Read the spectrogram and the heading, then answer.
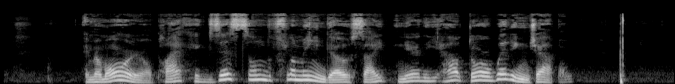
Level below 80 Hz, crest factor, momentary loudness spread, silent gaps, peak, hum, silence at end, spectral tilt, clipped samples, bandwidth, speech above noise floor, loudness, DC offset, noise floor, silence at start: -50 dBFS; 16 dB; 11 LU; none; 0 dBFS; none; 0.5 s; -4.5 dB/octave; under 0.1%; 11.5 kHz; 39 dB; -15 LUFS; under 0.1%; -55 dBFS; 0.8 s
